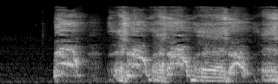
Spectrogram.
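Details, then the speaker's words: Adult with cancer since 2004 on Alimta chemotherapy every 3 weeks, with voice loss since June 2008: quick run of harsh, dry, nonproductive, painless coughs in a repeated bout, about 50 bouts daily; chronic paroxysmal dry cough. "it sounds absolutely terrible there's no pain and there's nothing in my mouth there's nothing I cough up"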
